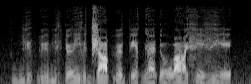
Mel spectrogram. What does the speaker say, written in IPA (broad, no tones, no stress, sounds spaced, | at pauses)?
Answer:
bʲ ɯ ɓ y bʲ ɯ ɗ ø j ɯ d͡ʒ ɑ ɓ ø pʲ ɑ ɡ æ ɗ o w ɑ fʲ æ vʲ e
